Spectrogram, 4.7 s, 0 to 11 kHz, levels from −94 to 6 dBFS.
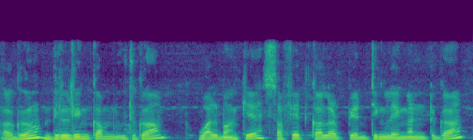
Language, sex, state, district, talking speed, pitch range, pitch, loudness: Wancho, male, Arunachal Pradesh, Longding, 140 wpm, 125-145 Hz, 135 Hz, -15 LUFS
